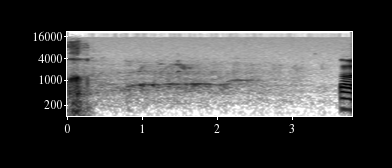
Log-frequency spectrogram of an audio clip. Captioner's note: cheers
